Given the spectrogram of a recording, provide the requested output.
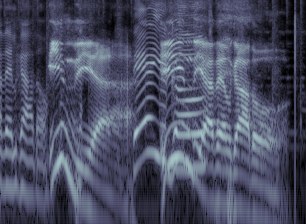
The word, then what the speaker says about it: India: India. There you go. India Delgado. Yes. Siempre el primero. Okay. There you go. Yeah. Yeah. That's how you say it. You gotta say it, with the Spanish accent.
